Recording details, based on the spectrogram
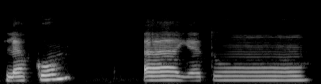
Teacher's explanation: یتون میں اخفا ہو رہا ہے، نون کی آواز کو چھپائیں گے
